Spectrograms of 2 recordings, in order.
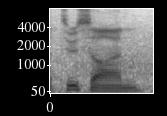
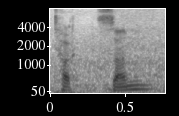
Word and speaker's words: Tucson: Why is it Tucson and not Tuck Sun? Uh cuz it's Spanish, I assume.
